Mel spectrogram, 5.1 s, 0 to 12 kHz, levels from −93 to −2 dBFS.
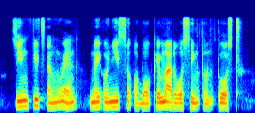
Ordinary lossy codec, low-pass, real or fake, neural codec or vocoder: none; 7.2 kHz; fake; codec, 16 kHz, 1 kbps, FreqCodec, larger model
